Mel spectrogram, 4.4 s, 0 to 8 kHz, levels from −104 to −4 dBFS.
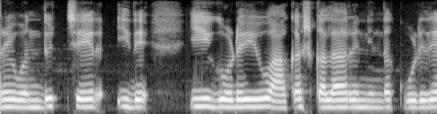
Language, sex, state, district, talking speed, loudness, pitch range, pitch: Kannada, female, Karnataka, Koppal, 125 wpm, -13 LUFS, 185-200 Hz, 195 Hz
